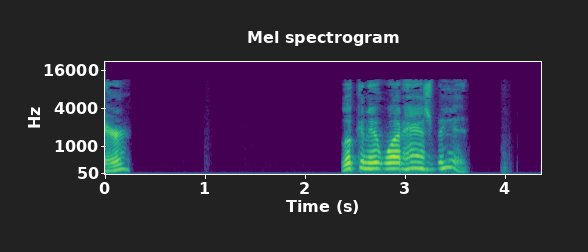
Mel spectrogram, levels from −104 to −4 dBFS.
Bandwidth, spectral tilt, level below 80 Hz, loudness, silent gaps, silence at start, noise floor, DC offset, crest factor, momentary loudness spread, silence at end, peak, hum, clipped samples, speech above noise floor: 11.5 kHz; -5 dB/octave; -64 dBFS; -23 LUFS; none; 0 s; under -90 dBFS; under 0.1%; 22 dB; 17 LU; 0.75 s; -4 dBFS; none; under 0.1%; over 68 dB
